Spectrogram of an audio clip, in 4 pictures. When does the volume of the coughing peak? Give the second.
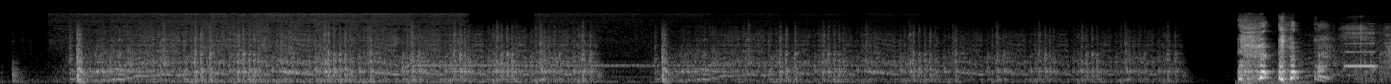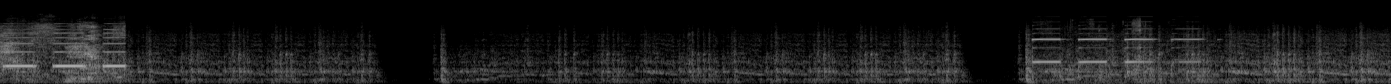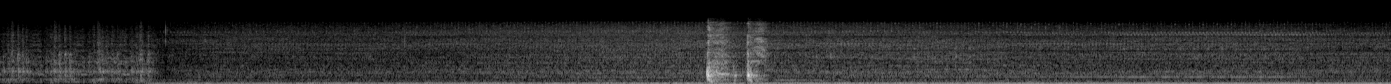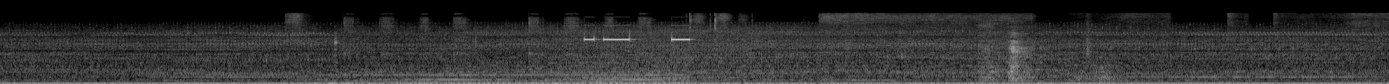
13 s.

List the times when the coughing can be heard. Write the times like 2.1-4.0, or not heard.
12.3-13.2, 34.9-35.5, 51.5-52.1.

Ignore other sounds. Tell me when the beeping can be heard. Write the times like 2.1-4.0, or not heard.
13.2-15.2, 24.2-26.1, 47.5-48.6.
